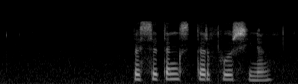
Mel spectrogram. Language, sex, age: Afrikaans, female, 20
